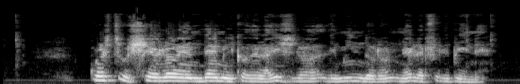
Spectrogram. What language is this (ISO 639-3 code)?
ita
